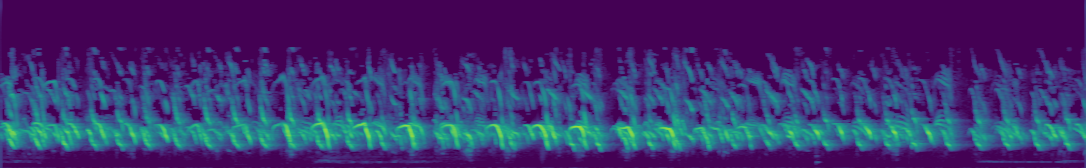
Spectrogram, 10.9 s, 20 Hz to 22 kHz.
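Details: A group of chicks 14 days old, newly separated from their mother, keeping up an unbroken stream of piercing downward peeps, several birds calling over one another.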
